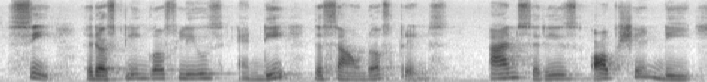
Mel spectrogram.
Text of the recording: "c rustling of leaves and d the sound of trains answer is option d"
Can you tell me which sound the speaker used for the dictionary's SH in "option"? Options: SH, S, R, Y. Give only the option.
SH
